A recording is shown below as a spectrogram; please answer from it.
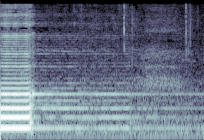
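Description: A man's unaccompanied chanting voice holding one long note at the end of a line of an Arabic Ramadan tasbih, which breaks off about a third of a second in; a faint tail of the note dies away after it.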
